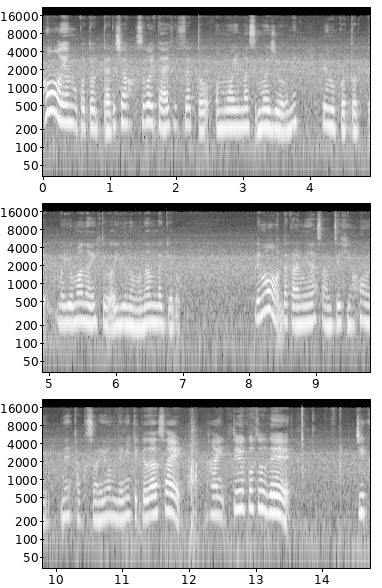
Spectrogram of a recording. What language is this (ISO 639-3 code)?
jpn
